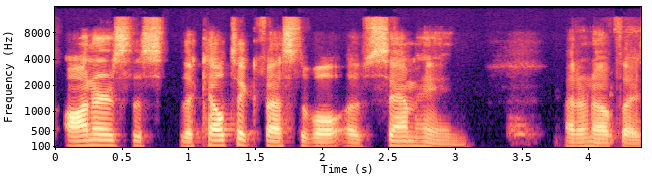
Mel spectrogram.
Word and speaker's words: Samhain: It's pronounced Samhain. Say it again. Samhain.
